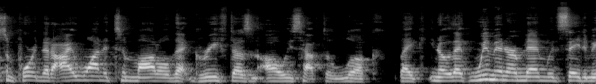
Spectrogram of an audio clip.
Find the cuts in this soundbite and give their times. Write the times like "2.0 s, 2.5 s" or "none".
none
